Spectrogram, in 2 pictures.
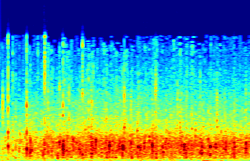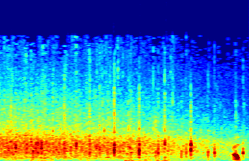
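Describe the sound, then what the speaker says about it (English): Audience applauding an award presenter at a spring engineering commencement ceremony, a continuous wash of many hands clapping at a soft, distant level. "Another round of applause for Dr."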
